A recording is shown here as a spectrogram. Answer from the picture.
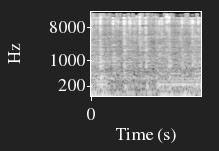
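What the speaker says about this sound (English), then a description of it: "if you're riding along and your rear derailleur sounds like this" A badly tuned rear derailleur on a bicycle chatters while riding, a fast, even, faint ticking that repeats steadily throughout.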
